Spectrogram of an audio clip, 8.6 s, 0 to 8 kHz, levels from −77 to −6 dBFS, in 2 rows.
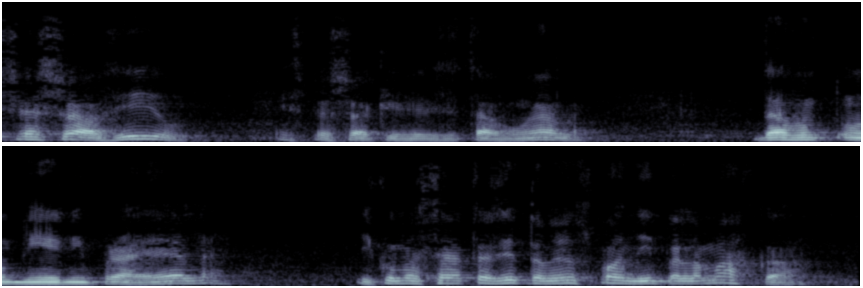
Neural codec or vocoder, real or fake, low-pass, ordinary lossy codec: none; real; 7.2 kHz; MP3, 64 kbps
